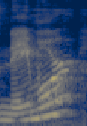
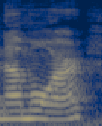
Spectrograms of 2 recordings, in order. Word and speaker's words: Namor: I had talked about no more is how it is pronounced in the movie I've always read it as Neymar um but no more uh which I love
